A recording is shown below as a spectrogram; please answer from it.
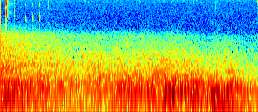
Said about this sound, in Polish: Pogodę mamy bardzo ciekawą, właśnie piorun taki strzelił, że nie wiem, czy nawet na nagraniu nie będzie tego słychać. Zobaczymy. Ja nie słyszałem.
